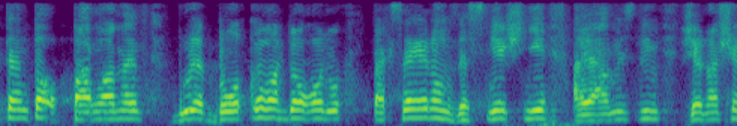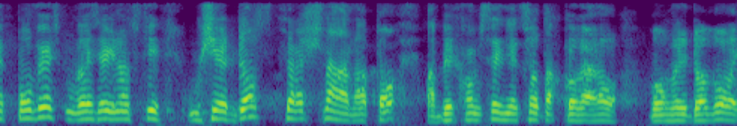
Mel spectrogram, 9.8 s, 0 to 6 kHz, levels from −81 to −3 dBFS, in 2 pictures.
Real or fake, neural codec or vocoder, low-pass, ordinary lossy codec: fake; codec, 16 kHz, 2 kbps, FreqCodec, smaller model; 5.4 kHz; none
